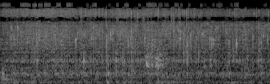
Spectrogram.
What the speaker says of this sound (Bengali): এখন মশলা ভালো করে ভেজে দেবো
